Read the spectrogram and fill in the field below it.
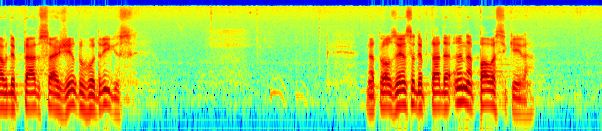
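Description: A man speaks formally into a microphone, with brief pauses.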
